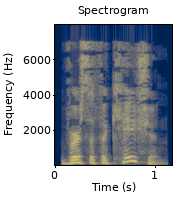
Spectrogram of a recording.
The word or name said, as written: versification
